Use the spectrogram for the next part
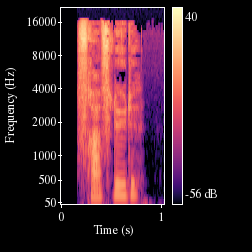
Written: fraflytte

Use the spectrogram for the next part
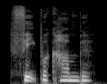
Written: FEBERKRAMPER

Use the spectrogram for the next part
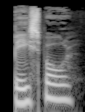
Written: baseball

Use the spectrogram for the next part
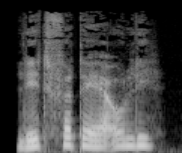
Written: letfordærvelig

